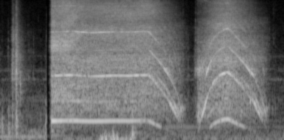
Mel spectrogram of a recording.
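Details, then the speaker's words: Low-budget brushless drill after shimming only the lower side of the stator: whirs up and winds down twice with rough raspy scraping over the whine; rotor still rubbing the stator, repair not yet successful. "masih ternyata belum berhasil jadi ini saya cabut lagi semuanya"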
